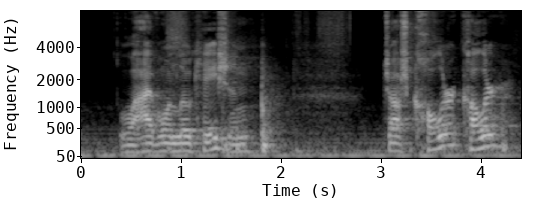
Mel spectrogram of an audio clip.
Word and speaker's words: Kohler: Josh Kohler, how do you pronounce it? Kohler.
